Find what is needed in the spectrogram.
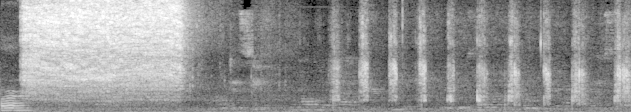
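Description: Aerosol cooking spray hissing steadily for nearly two seconds, starting and stopping abruptly. Then quieter light clicks and scrapes of a spoon against a plastic bowl as batter is spooned into a mini waffle maker.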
